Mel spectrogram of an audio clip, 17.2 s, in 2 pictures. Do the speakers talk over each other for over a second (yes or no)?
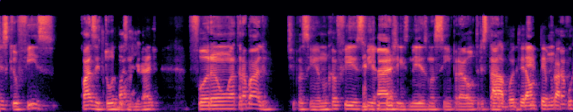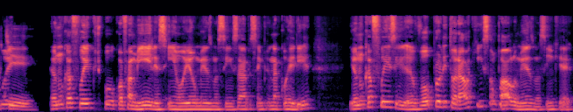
yes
